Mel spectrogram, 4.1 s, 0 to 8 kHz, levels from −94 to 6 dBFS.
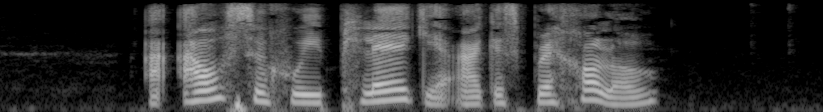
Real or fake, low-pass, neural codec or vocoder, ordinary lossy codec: real; 7.2 kHz; none; MP3, 64 kbps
